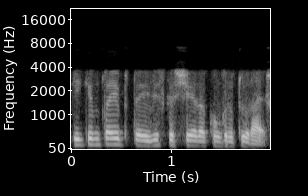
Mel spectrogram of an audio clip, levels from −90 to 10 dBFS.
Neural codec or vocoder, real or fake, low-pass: none; real; 7.2 kHz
